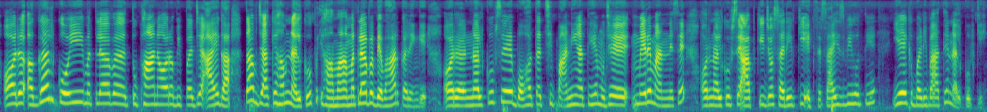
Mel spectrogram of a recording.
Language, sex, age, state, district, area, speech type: Hindi, female, 30-45, Rajasthan, Jodhpur, rural, spontaneous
